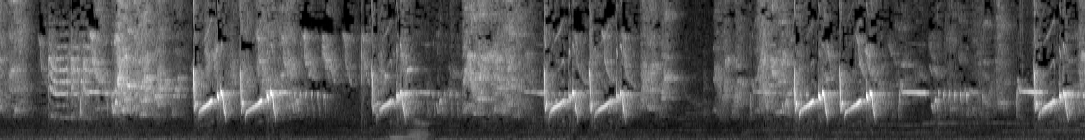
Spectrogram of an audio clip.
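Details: Caged prinia from a bird collection, singing in a lively two-beat style: bright upswept whistles, mostly paired, repeated every second or two, with faint low hum behind.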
